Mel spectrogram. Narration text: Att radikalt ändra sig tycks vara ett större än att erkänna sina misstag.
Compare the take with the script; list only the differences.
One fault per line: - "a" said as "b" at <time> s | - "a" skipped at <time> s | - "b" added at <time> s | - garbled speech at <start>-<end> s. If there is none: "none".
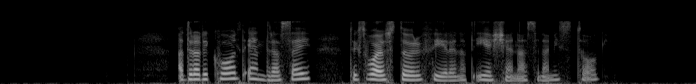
- "fel" added at 4.2 s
